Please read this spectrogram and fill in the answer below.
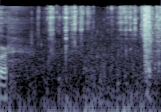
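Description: Wind buffeting the microphone in a steady low rumble, with light clicks and rattles from handling gear and one sharp click near the end.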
